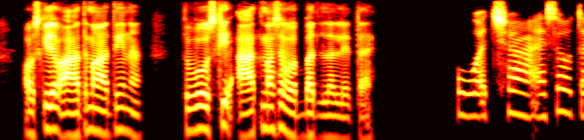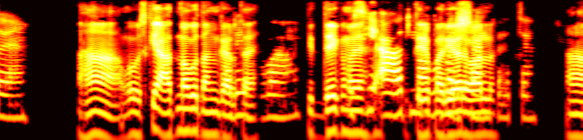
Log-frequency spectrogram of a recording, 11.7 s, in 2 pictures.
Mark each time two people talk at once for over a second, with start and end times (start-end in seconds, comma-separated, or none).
9.3-10.8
